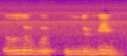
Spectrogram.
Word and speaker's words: Lviv: fact it is Lviv. Lviv. Lviv. Cities that are hard to pronounce.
